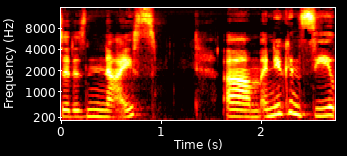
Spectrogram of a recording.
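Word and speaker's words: gneiss: first one this is nice I the G is silent here is how you pronounce it is nice and you can see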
